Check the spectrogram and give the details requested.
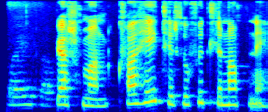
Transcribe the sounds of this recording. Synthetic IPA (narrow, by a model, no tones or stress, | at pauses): pjɛr̥t̪mankʰvaːðɦeːjt̪ɪɾ̥θufʏt̪lʏnap̚nɪ̰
